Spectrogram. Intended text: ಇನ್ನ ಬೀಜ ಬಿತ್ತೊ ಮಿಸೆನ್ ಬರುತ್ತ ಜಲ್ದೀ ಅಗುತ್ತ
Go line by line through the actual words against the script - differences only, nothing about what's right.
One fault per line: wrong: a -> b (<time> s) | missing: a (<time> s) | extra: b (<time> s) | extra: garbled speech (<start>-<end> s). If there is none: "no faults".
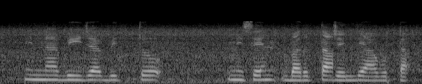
no faults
